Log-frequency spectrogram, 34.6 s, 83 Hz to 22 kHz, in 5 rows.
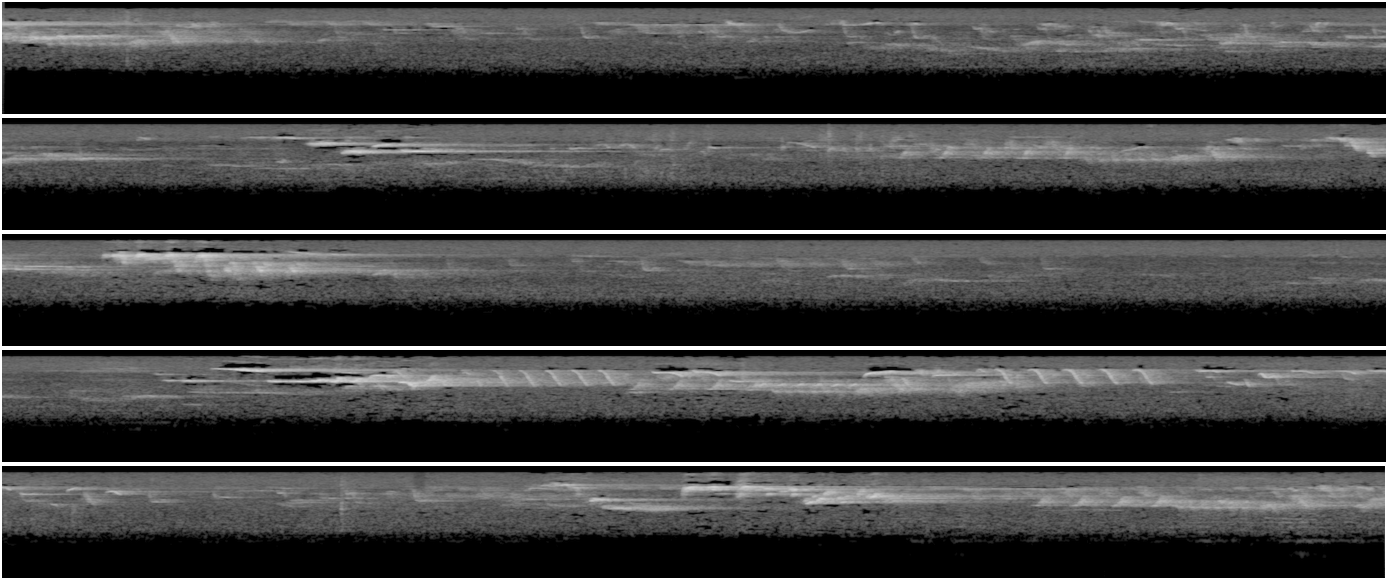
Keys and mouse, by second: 1.4 click, 2.1 ctrl+d, 2.2 ctrl+click, 2.8 click, 2.9 ctrl+d, 2.9 ctrl+click, 3.1 ctrl+d, 3.2 ctrl+click, 3.5 ctrl+d, 3.5 ctrl+click, 3.9 click, 3.9 ctrl+d, 3.9 ctrl+click, 4.3 ctrl+d, 4.3 ctrl+click, 4.5 ctrl+d, 4.6 ctrl+click, 4.9 ctrl+d, 4.9 ctrl+click, 5.1 ctrl+d, 5.4 ctrl+d, 5.7 click, 5.8 ctrl+d, 5.8 ctrl+click, 6.4 ctrl+d, 6.5 ctrl+click, 7.2 shift+-, 7.4 click, 7.8 click, 8.1 click, 9.5 click, 10.7-12.7 drag, 13.5 click, 14.0 shift+click, 15.1 ctrl+shift+=, 16.7 click, 17.5 ctrl+d, 18.2 shift+click, 19.1-20.1 drag, 20.6 drag, 21.1 middle click, 21.6 click, 22.7 drag, 24.9 click, 25.7-28.1 drag, 28.4 click, 28.6-29.4 middle drag, 29.4 click, 30.5 click, 31.1 shift+click, 32.1 drag, 32.6 click, 33.0-33.6 middle drag, 34.4 click.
